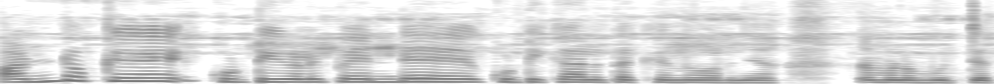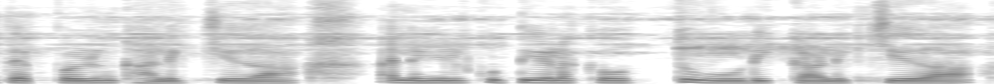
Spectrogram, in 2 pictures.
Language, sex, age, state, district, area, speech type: Malayalam, female, 30-45, Kerala, Kottayam, rural, spontaneous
